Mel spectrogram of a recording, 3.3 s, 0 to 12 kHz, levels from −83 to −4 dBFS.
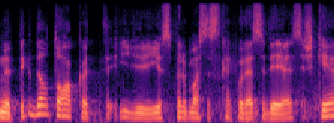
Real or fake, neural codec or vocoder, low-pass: fake; codec, 16 kHz in and 24 kHz out, 0.8 kbps, FocalCodec, streaming, 65536 codes; 10.8 kHz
